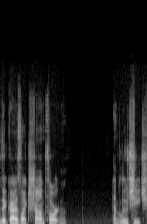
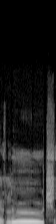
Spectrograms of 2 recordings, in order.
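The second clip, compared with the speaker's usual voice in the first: cheering yell; 9 semitones higher than usual. Retold or imitated. Fan cheering Lucic's play from the couch, high excited yell. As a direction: call it out like a fan in the stands.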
